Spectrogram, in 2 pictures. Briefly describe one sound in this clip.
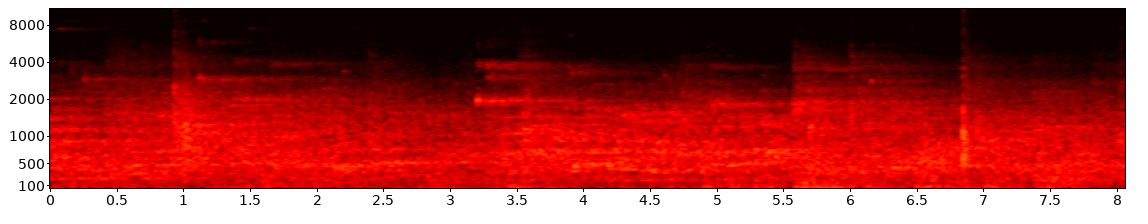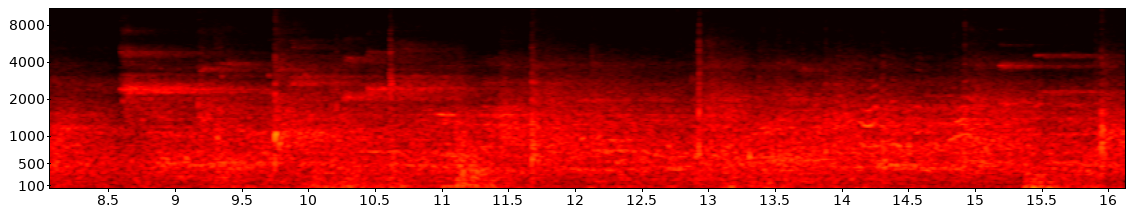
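Shuttlecocks are struck with rackets in sharp pops.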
